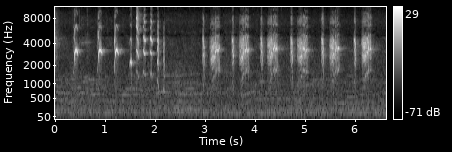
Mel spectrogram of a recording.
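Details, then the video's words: Very active long-tailed shrike song opening with sharp whistled slurs and rapid clicks, then a pause followed by a run of harsher buzzy, rasping notes repeated roughly twice per second. "Burung Cendet Super Gacor"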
